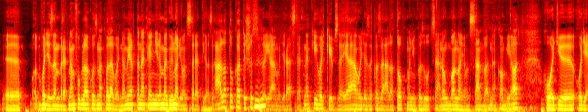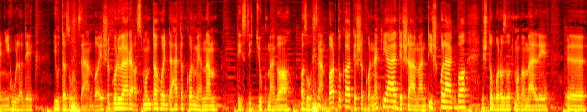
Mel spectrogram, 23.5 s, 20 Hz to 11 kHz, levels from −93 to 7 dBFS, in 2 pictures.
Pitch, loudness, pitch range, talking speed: 115 Hz, -18 LUFS, 105-130 Hz, 175 wpm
